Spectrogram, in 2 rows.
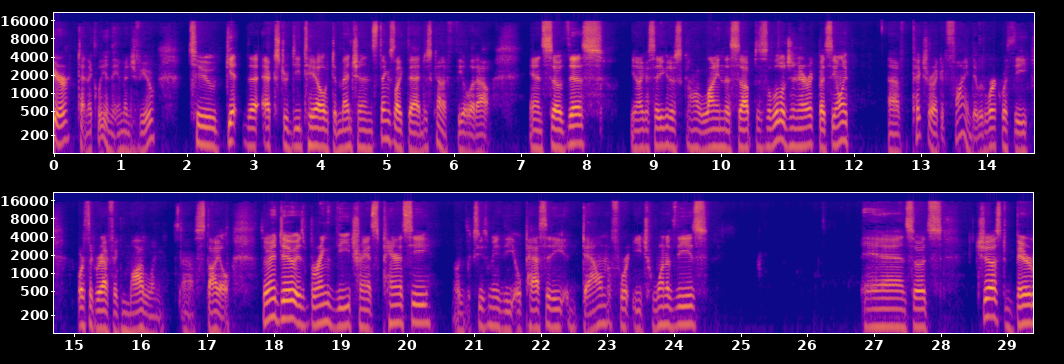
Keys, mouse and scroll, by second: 2.3 scroll up 2, 2.9-4.7 scroll down 1, 6.8-9.1 middle drag, 9.9 middle click, 12.2 KP_3, 13.3 shift+middle click, 14.1-15.3 scroll up 2, 15.7-17.0 shift+middle drag, 17.7-18.5 scroll up 1, 20.5 click, 21.3-23.0 drag, 23.3 right click, 25.4 click, 25.8-29.3 drag.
